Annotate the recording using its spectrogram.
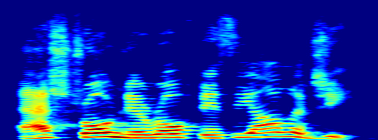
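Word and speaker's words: astroneurophysiology: Astro, as in as above, neuro, as below your mind, physiology, as your body. Astro neurophysiology. Now that's deep.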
